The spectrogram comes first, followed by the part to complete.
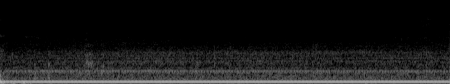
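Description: Steady low hum of a room heater running, with a faint higher tone over it.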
